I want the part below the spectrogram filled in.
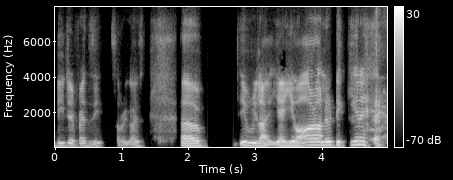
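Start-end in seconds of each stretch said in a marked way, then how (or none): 3.3-4.9 loud, high-pitched voice in banter style. Imagining what Simon would say if sitting here: imitating Simon's voice. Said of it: "Just hear his voice right now".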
